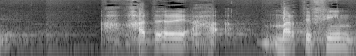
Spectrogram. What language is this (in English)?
Hebrew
